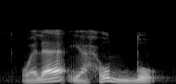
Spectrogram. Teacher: الضاد نعطيها حقها من التفخيم، بعض الناس يجعل الضاد قريبة إلى الدال، ولا يحض يحض، لا ولا يحض، ونفخم ونملأ الفم بالضاد هكذا ولا يحض.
